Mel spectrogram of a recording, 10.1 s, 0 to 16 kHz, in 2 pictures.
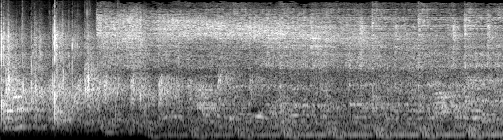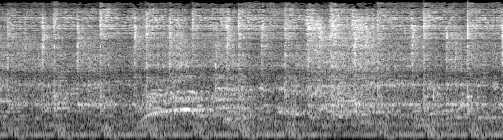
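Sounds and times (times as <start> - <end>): audience applauding: 0.0 - 2.8
music: 0.0 - 10.0.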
